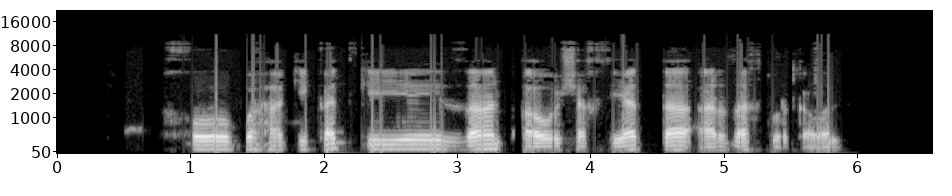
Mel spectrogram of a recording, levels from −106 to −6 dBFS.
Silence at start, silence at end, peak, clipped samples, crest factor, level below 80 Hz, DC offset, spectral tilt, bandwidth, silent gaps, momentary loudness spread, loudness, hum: 1 s; 0.7 s; -6 dBFS; under 0.1%; 18 dB; -54 dBFS; under 0.1%; -6.5 dB/octave; 10.5 kHz; 3.43-3.47 s; 9 LU; -23 LUFS; none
